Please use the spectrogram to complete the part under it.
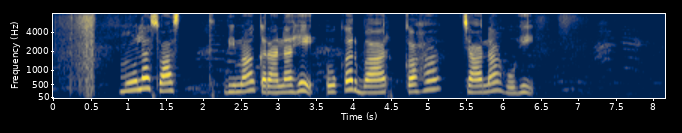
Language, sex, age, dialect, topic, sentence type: Chhattisgarhi, female, 18-24, Northern/Bhandar, banking, question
